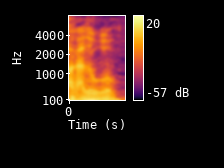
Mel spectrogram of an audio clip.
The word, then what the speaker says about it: Ouagadougou: Ouagadougou, Ouaga.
